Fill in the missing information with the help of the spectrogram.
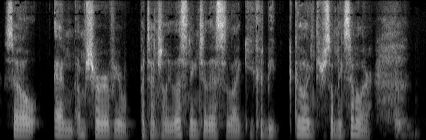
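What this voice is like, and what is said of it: Voice going hoarse and fading. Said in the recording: “I'm losing my voice as I'm talking.”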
